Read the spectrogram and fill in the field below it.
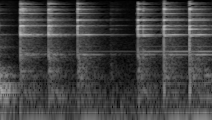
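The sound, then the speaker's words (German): A large teacup with a handle is struck on the top of its rim, opposite the handle, six times in two quick groups of three, each tap giving a bright ringing clink with high overtones that fades quickly; no one speaks. “eine große Teetasse mit einem schönen Henkel dran. So. Und ähm, aus, wenn ich die jetzt oben an den Rand schlage”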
